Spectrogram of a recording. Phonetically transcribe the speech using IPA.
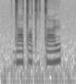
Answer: datˤødˤɛ̤ tˤø

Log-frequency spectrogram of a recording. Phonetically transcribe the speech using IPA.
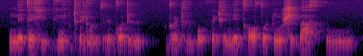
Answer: ŋetex ibʱĩθ ɖʱɨɖɽuɖ trʏɡoʈɨ | ɡɹʏɖʱɨpoʔ θɨɖʱeŋe dʱɔto ʈũʂɨʔ ɾax θu

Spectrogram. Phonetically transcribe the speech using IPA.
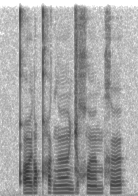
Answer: qʼʏːɾøqʰə ɡœ̃ːɟʊ χœ̃ːmxœ

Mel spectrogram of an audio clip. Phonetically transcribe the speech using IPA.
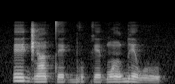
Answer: e˦d͡ʒã˧ te˧ɡ͡bu˧ke˧bɔ̃˦ ɡ͡be˦˨wu˨

